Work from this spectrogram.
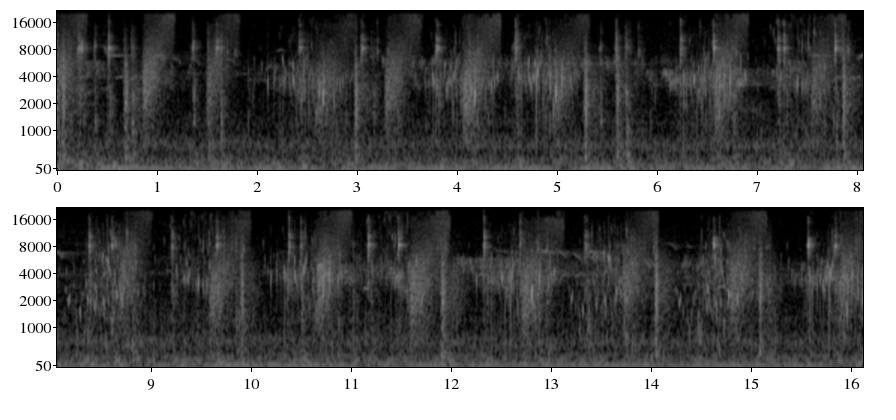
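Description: Watering parsnip crops in the farming game Stardew Valley produces a steady series of soft splashing pours, repeating every second or so at moderate, even loudness, alone without talk.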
